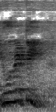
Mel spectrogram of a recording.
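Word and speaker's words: unity: वैसे तो ये वॉवल से स्टार्ट हो रहा है, बट वॉवल के साथ साथ हम इसका प्रोनाउंसिएशन क्या करते हैं, यूनिटी। तो फिर से आ गया हमारा या, और या हमारा व्यंजन है, तो इससे पहले हम क्या लगाएंगे, ए यूनिटी।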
